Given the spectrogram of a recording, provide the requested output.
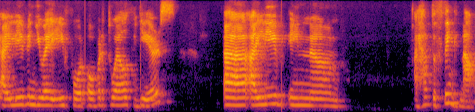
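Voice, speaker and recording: At a fairly slow pace, a woman speaks with a Spanish accent at a medium pitch. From Mexico. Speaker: belly dancer. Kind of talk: interview.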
